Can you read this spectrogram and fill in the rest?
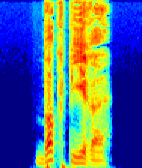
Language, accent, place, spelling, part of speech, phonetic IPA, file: German, Germany, Berlin, Bockbiere, noun, [ˈbɔkˌbiːʁə], De-Bockbiere.ogg
- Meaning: nominative/accusative/genitive plural of Bockbier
